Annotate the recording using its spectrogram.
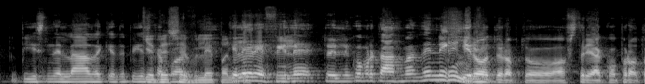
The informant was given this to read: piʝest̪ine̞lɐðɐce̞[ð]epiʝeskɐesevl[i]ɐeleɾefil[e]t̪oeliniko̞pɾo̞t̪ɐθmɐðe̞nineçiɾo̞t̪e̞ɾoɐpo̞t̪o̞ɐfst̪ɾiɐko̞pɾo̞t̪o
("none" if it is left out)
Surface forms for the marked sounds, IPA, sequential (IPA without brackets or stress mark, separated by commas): ð, e, e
